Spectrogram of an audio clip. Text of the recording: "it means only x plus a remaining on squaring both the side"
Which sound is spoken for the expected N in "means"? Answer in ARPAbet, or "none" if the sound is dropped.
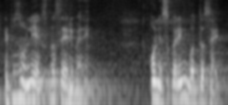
none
